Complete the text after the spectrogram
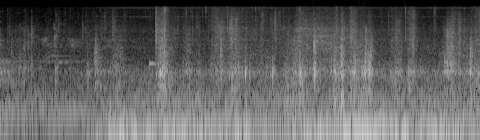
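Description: A campfire roars with low rumbling flames.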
